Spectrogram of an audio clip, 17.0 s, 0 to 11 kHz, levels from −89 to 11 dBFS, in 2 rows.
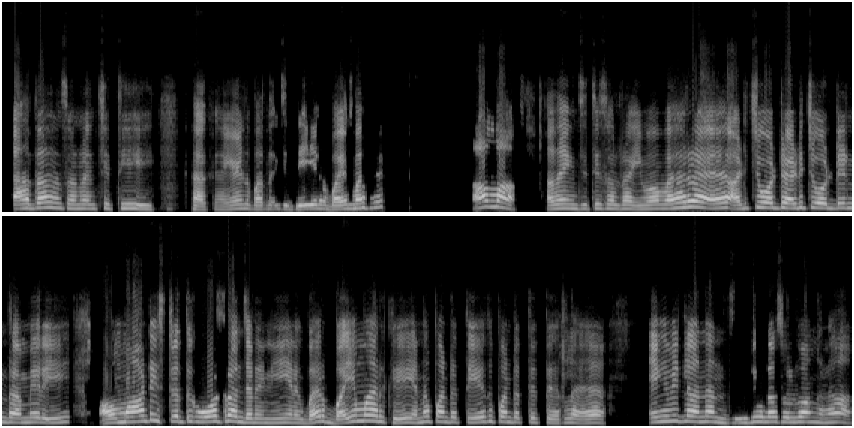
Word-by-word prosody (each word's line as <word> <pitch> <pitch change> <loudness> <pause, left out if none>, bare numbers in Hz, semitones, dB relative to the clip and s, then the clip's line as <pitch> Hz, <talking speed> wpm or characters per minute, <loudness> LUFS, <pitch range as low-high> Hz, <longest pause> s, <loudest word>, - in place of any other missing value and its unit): அதான் 255 +5 +2
சொன்னேன், 220 -1 -4
சித்தி 230 +1 -8 0.7
அ - - +4 0.3
எழுந்து 220 +1 -5
பாத்தேன். 190 +1 -5
சித்தி 190 +1 -3
எனக்கு 200 -3 -3
பயமா 215 +4 +2 1.2
ஆமா, 310 -1 +5 0.4
அதான் 220 +4 +1
எங்க 220 -2 -8
சித்தி 225 +3 -8
சொல்றா, 210 -1 -3
இவ 195 +1 -5 0.2
வேற 260 +6 +5 0.5
அடிச்சு 225 +6 -3
ஓட்டு, 260 0 0
அடிச்சு 265 +2 -5
ஓட்டுன்ற 245 0 -1
மாரி, 235 -3 -2 0.5
அவன் 225 +3 +4
பாட்டுக்கு 285 +5 +5
இஷ்டத்துக்கு 275 -2 -2
ஓட்றான் 280 -2 +3
ஜனனி. 210 -1 -3
எனக்கு 205 -2 -7
வேற 275 - +3
பயமா 290 +10 +2
இருக்கு. 215 -7 -4
என்ன 260 +5 -2
பண்ணுறது 245 -3 -2
ஏது 265 +3 -4
பண்ணுறது 245 -3 -4
தெரியல. 210 +2 -4 0.8
எங்க 275 - -2
வீட்ல 290 -1 0
வந்து 265 0 +1
அந்த 205 -4 -8
இதுலாம் 255 +2 -1
சொல்லுவாங்களா, 240 -2 0
235 Hz, 145 wpm, -21 LUFS, 215-260 Hz, 1.2 s, ஆமா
